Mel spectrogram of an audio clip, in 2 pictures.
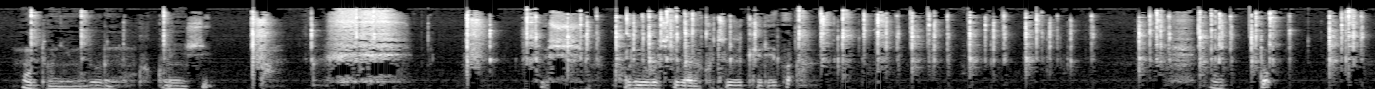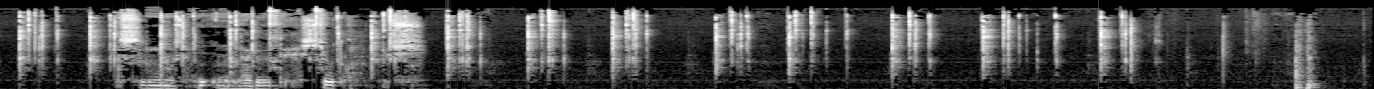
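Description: Metal parts click and rattle against each other as they are handled.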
